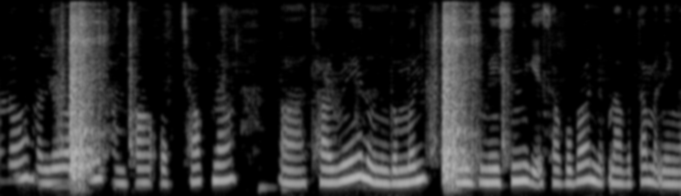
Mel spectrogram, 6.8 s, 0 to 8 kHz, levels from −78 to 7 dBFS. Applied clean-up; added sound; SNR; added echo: classical method Wiener filter.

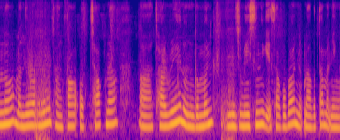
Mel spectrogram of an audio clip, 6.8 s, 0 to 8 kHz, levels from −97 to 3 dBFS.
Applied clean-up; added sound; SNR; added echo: neural separator model SepFormer DNS4.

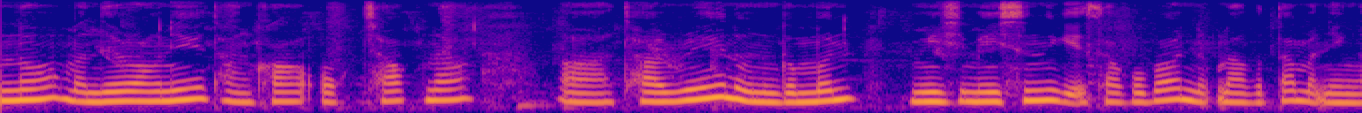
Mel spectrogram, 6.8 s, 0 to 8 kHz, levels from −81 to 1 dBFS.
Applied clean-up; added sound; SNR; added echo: none; none; none; none.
